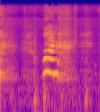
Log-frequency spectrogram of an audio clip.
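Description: A woman's voice counting down "two… one", with faint low thuds of feet landing on carpet in plank jacks between the words, about one a second.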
